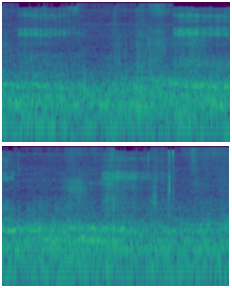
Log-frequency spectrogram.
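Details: Snoring of a household pet cat, heard as a continuous deep, rough rumble with quick, irregular pulsing texture, while thin high-pitched electronic-sounding whines come and go above it.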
